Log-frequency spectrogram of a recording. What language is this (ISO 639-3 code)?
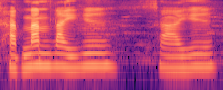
brx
